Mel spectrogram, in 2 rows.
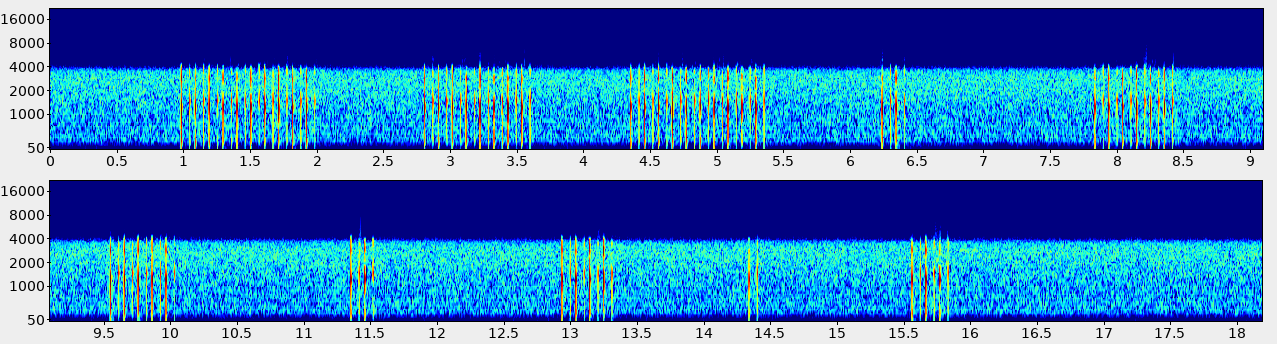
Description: Pulse dialling, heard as clicks on a phone line, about 10 pulses a second. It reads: 0 8 0 2 6 5 2 4 1 3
